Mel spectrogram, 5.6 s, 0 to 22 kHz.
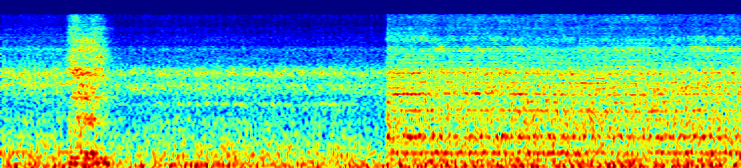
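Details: High-mileage Lexus GX470 2UZ-FE V8, first start after timing belt, water pump and valve adjustment, coolant topped up for self-bleeding: short crank, catches, settles into steady smooth run, no tapping or squeal; healthy start.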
